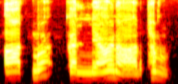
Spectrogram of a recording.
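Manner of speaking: आत्म कल्याणार्थम slow, aat-ma with voiced final a; full vowel endings. Shown as a demonstration. Teacher modelling the compound for students, slow full vowels. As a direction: sound out आत्म as aat-ma, then कल्याणार्थम slowly. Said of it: "आत्म नहीं कहेंगे".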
